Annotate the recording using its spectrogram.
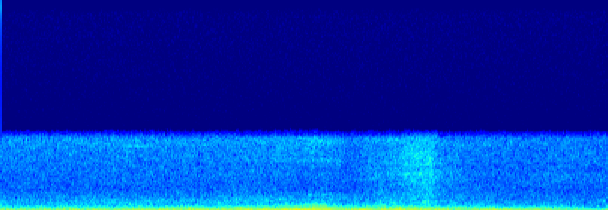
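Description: Low engine rumble of a motor vehicle, swelling to a peak about halfway through and then easing off, as of a vehicle passing.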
